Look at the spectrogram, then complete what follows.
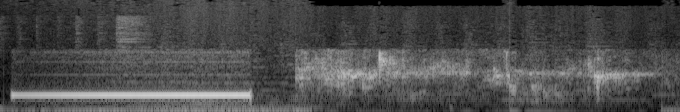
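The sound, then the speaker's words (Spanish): A steady, loud telephone dial tone hums for over a second, then cuts off into a stretch of softer, crackly line noise with brief bursts as the number is dialed. “ahí se está marcando.”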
